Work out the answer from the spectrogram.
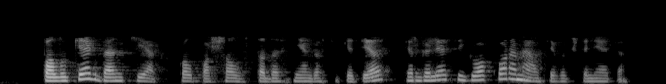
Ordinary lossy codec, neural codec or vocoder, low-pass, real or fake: MP3, 16 kbps; none; 3.6 kHz; real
